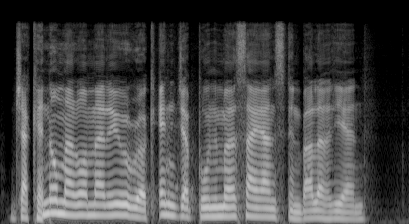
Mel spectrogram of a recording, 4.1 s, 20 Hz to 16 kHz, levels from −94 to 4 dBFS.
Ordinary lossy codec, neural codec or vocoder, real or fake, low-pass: none; codec, 16 kHz in and 24 kHz out, 0.4 kbps, LongCat-Audio-Codec, two codebook decoder; fake; 10.8 kHz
